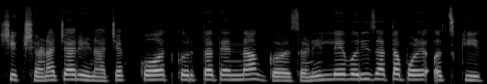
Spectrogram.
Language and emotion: Goan Konkani, sad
